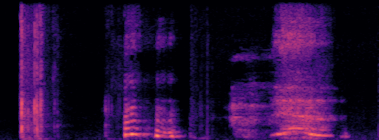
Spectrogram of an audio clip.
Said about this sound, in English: Yep. Just making dice noises at us to scare us.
